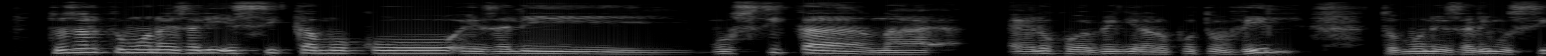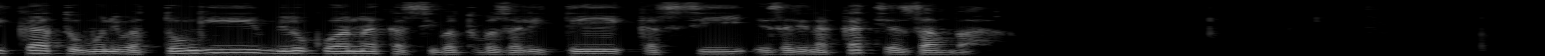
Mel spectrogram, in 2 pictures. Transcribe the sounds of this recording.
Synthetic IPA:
to˨za˦lo˦kmɔ˦na˨e˨za˨li˦e˨si˦ka˦mɔ˦kɔ˦e˨za˨li˦ | mo˨si˦ka˦na˨ | e˨lɔ˦kɔ˨ba˨be˦ŋɡi˦na˨lo˨po˦to˨vi˦lto˨mɔ˦ni˦e˨za˨li˦mo˨si˦ka˦to˨mɔ˦ni˦ba˨to˨ŋɡi˦bi˨lɔ˦kɔ˦wa˦na˦ka˨si˨ba˨to˨ba˨za˨li˦tɛ˦ka˨si˨e˨za˨li˦na˨ka˦ti˨ja˨za˦mba˨

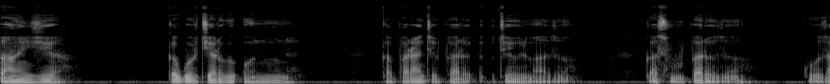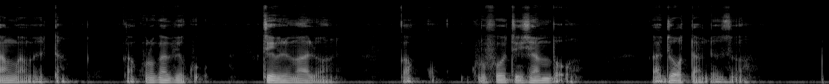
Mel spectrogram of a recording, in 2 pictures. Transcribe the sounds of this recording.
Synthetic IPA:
pa˨ʔn˦ʒi˦ja˨ | ka˨ɡ͡bo˦bt͡ʃɛ˦ɾɨ˦ɡɨ˦ʔo˨nuː˦nɨ˨ | ka˨pa˨ɾa˦n˦te˦pa̰˦ɾɨ̰˨tḛ˦bɨ̰˦lɨ̰˦maː˦zʊ̰˨ʔʊ˨ | ka˨suː˦pa˦ɾɨ̰˨zʊ̰˨ʔʊ˨ | ko˨za˦ŋɡ͡ba̰˨mɨ˨lta˦ŋ | ka˨kʊ˦ɾɨ˦ɡa˦bɛ˦k | te˦bɨ˦lɨ˦maː˦lʔɔ̰˨nɨ˨ | ka˨ku˨ɾfo˦tɨ˨ʒɛ˦m˦ba˨ʔʊ˨ | ka˨dʊ˦ʔʊ˦ta˨m˨dɨ˨zʊ̰˦ʔʊ˨

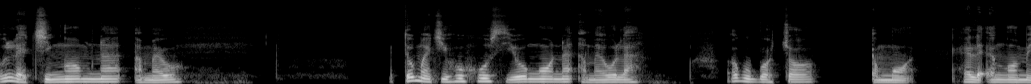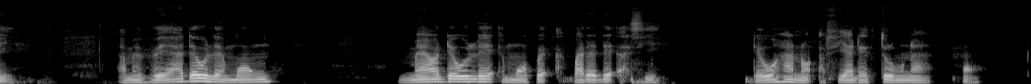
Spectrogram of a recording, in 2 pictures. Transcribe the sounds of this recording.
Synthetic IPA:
wo˦lɛ˨t͡ɕi˨ŋɔ̃˦mnã˦a˨mẽ˨wo˦˨ | t̪o˦mẽ˨t͡ɕi˨xo˦xo˦si˨wo˦ŋɔ̃˦nã˦ʔa˨mɛ̃˨wo˦la˦ | wo˦ɡ͡bu˦ɡ͡bɔ˨t͡ʃɔ˦ | ɛ˨mɔ̃˨ | hɛ˦lɛ˨ʔɛ˨ŋɔ̃˦mẽ˨ | a˨mɛ̃˨ve˨a˨ɖɛ˦wo˦lɛ˨mɔ̃˨ŋũ˦˨ | mẽ˨a˨wo˦ɖɛ˦wo˦lɛ˦ʔɛ˨mɔ̃˨ɸɛ˦ʔa˨k͡pa˦ɖɛ˦ɖɛ˦ʔa˨si˦ | ɖe˨wo˦ɦã˦nɔ̰̃˨ʔa˨fi˦a˨ɖɛ˦t̪ɾo˦mnã˦ | mɔ̰̃˨

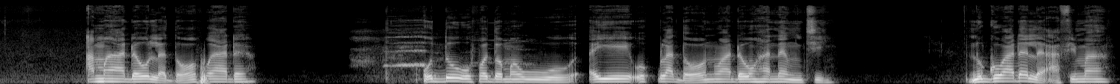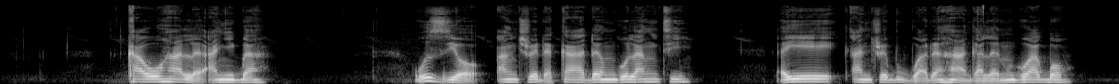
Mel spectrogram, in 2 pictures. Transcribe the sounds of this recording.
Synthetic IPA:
a̰˨mə̃˨a˨ɖə˦wo˦lə˨d̪ɔ˨wɔ˦ɸə˦a˨ɖə˦ | wo˦d̪o˦wo˦ɸə˦d̪ɔ˨mə̃˨wu˦wo˦ə˦je˦wʔo̰˦k͡pla˦d̪ɔ˨wɔ˦nũ˦a˨ɖə˦wo˦ɦã˦nɛ̃˦ŋũ˦t̪i˦ | nũ˦ɡo˦a˨ɖə˦lə̰˨ʔa̰˨fi˦mã˦ | ka˦wo˦ɦã˦lə̰˨ʔa̰˨ɲĩ˦ɡ͡ba˦ | wo̰˦zi˨ɔ̰˨a̰˨ŋũ˦t͡ʃ̪ɾe˦ɖə˨ka˦ɖə˦ŋũ˦ɡo˦la˦ŋũ˦t̪i˦ | ḛ˦jɛ˦a˨ŋũ˦t̪ɾe˦bu˦bu˨a˨ɖə˦ɦã˦ɡa˨lə˨nũ˦ɡo˦a˨ɡ͡bɔ˦

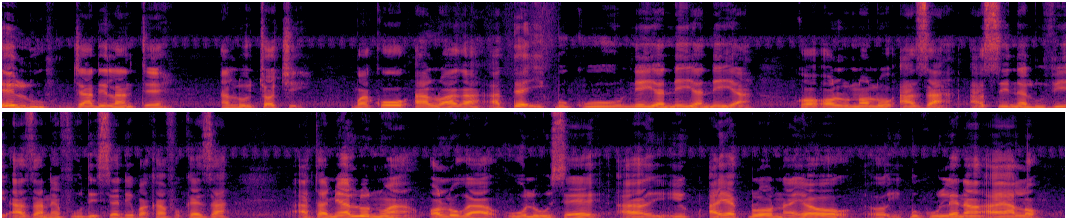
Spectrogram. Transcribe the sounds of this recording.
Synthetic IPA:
e˦lu˨d͡ʒa˨dɪ˧la˨n̩˦tɛ˨˦ | a˨lo˨˦t͡ʃɔ˦t͡ʃɪ̰˨ | ba˨kʊ˦a˦lʊ˨a˨ɣa˦a̰˦tɛ˦i˦k͡po˧ku˦ne˦ja˨ne˦ja˨ne˦˨ja˨ | kɔ˦ʔɔ˦lʊ˧nɔ̃˦lʊ˧ʔa˨za˦˨a̰˦si˦nɛ˨lu˨vi˦ʔa˨za˦˨nɛ˨fu˦de˨sɛ˨de˨˦ba˨ka˦fʊ̰˨kɛ˦za˦ | a̰˨ta˨mĩ˨˦a˦lo˦nũ˨a˨ɔ˦lʊ˦ɣa˨˦wo˦le˨wo˨sɛ˨˦˨ | a˨jɛ˦˨k͡plɔ˧na˨jɛ˦˨ḭ˨k͡po˨ku˨lɛ˦na˦a̰˦ja˦lɔ˦˨

